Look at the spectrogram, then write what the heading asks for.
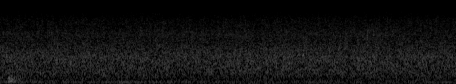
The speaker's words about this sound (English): For the next minute, can you just focus on the sound of the rain?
